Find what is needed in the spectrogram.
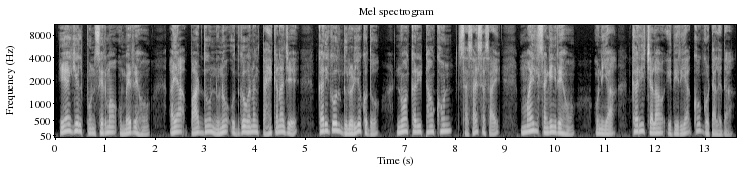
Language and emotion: Santali, neutral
